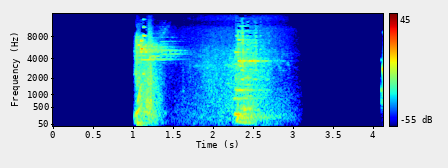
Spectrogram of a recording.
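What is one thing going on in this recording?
A whooshing game sound effect swells and fades.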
